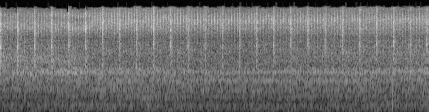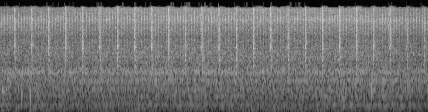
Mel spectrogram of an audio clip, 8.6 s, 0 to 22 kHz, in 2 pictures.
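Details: Car with recurring ticking on a chilly, cloudy day, second start of the day: steady light ticking about three per second over smooth idle, increasing with throttle and disappearing after 15-20 minutes; cause unknown.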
